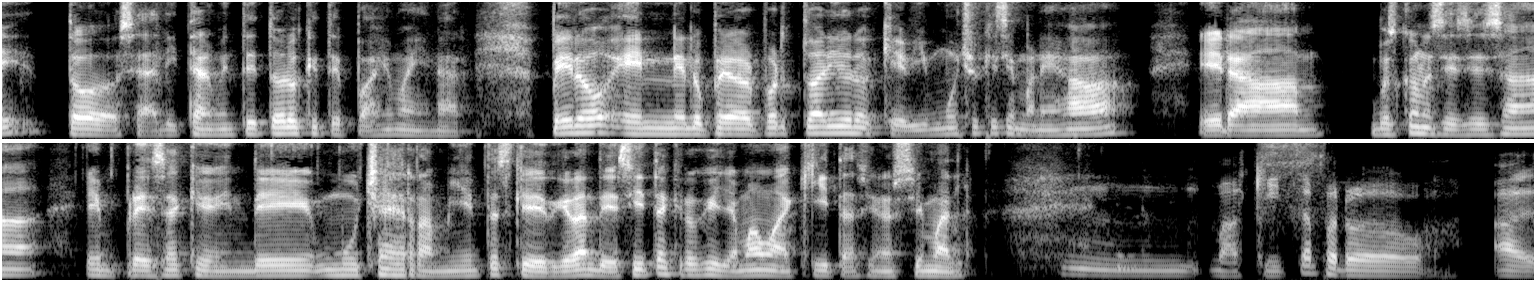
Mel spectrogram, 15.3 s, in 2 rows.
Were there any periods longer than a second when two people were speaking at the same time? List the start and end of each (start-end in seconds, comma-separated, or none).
none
